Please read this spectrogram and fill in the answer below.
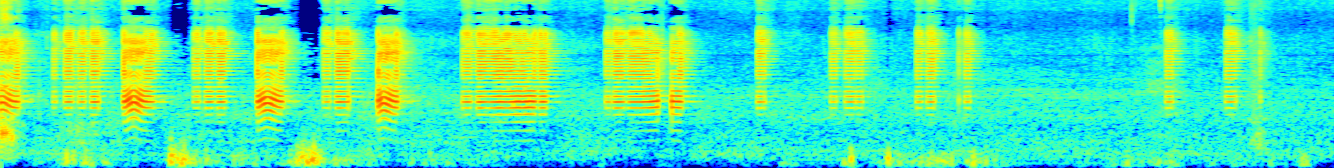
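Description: Quest Pro metal detector sounding a series of short electronic tones while its search coil is pumped up and down during ground balancing. The tones come thick and fast at first, some dipping and rising in pitch, then thin out to short, sparse pips in the second half as the balance settles. A couple of low thumps come early on.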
